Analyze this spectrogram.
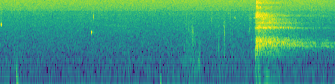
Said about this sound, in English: Fill it with your favorite liquid. I like coffee. And join me now for the unparalleled pleasure, the dopamine hit of the day, the thing that makes everything better. It's called the simultaneous sip, and watch it improve your life now.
